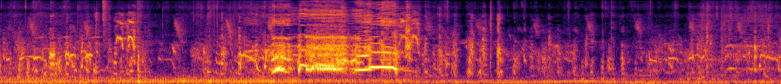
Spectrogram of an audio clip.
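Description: Backyard chickens cluck and call at feeding time, with a louder burst of crowing-like fowl calls in the middle, fairly close, mixed with other poultry such as turkeys and ducks.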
